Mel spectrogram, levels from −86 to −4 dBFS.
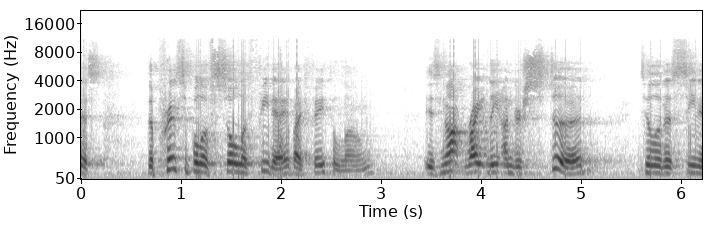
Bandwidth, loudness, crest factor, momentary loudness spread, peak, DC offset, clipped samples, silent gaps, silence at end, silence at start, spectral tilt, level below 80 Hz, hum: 11.5 kHz; -33 LUFS; 18 dB; 13 LU; -16 dBFS; under 0.1%; under 0.1%; none; 0 s; 0 s; -5 dB/octave; -62 dBFS; none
